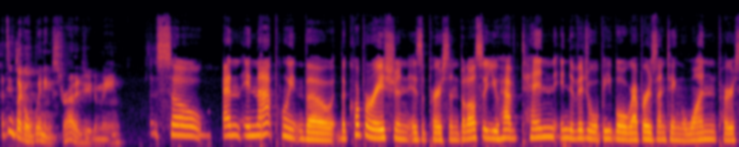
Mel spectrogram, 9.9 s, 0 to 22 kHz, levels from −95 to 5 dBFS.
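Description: Speech, with a corrupt frame decoded from 3.47 to 3.50 s, between "and in" and "point though the corporation". The decoder played a single damaged frame, so wrong gains or misread codes put energy at the wrong frequencies and produce a loud chirp-like burst peaking around -5 dBFS. The burst is added energy lasting about one frame.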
